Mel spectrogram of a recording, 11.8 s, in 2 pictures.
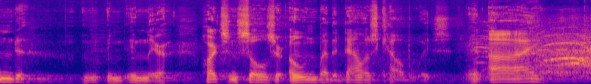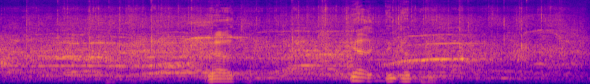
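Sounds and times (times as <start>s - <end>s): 
speech: 0.0s - 5.7s, 8.0s - 8.4s, 9.4s - 10.4s
crowd booing: 4.7s - 11.7s.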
